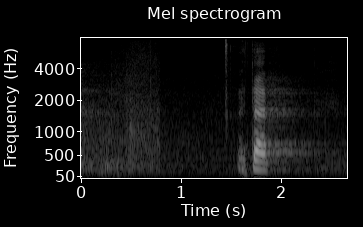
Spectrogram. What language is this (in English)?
Estonian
